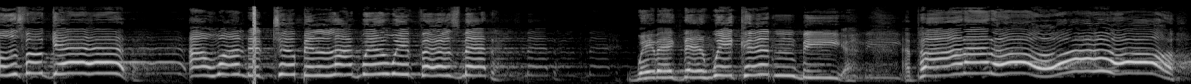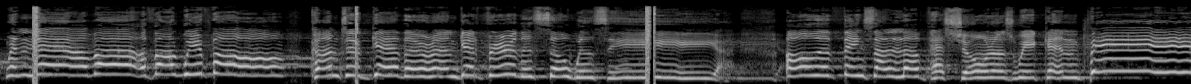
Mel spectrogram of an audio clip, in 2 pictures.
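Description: At 2.53 to 2.55 s there is an uninitialised buffer. A block was sent to the output before any audio was written into it. Leftover memory played as samples instead. It sounds like a short, loud crack lasting about 23 ms. That length fits a 1024-sample buffer.

At 2.94 to 2.96 s, compressed frames are skipped. One frame of about 23.2 ms never reached the output. Either it was missing or the decoder rejected it as damaged. The audio jumps ahead by roughly 20 ms.

At 12.24 to 12.28 s another uninitialised buffer bursts out. It lasts about 46 ms, which points to a 2048-sample block.

At 14.25 s a second skip occurs. About two frames are lost, roughly 50 ms of audio.

Two more noise bursts follow. The one at 15.46 to 15.49 s runs about 23 ms. The one at 18.37 to 18.46 s runs about 93 ms, matching a 4096-sample block. It is the longest burst in the clip.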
